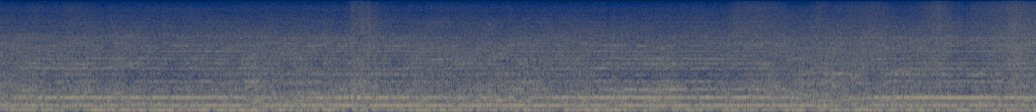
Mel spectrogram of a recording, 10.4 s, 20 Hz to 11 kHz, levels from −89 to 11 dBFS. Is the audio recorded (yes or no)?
no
